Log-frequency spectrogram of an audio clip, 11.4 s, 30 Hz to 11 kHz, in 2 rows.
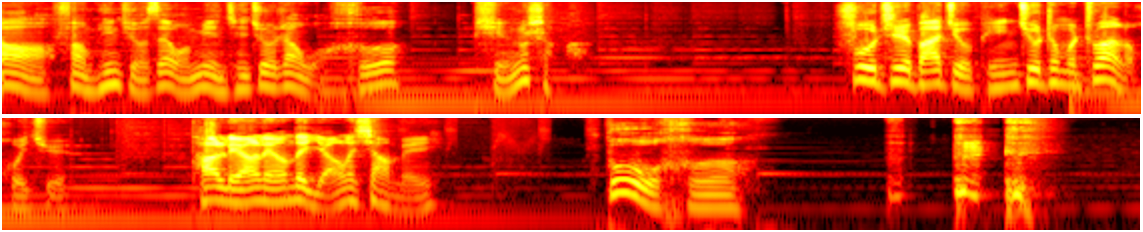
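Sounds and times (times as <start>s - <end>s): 
speech: 0.0s - 3.0s, 4.2s - 8.0s, 8.7s - 9.5s, 10.1s - 10.9s
throaty cough: 10.1s - 11.0s.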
